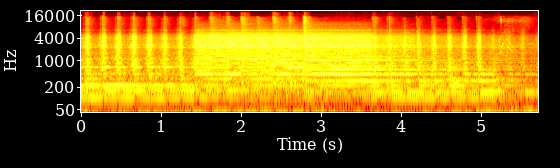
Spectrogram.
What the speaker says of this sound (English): It's called palm muting.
